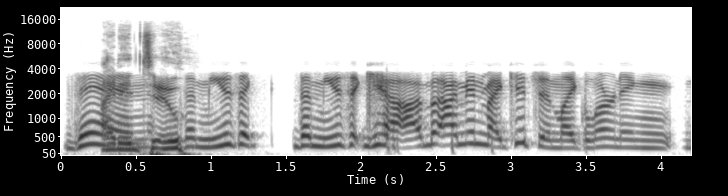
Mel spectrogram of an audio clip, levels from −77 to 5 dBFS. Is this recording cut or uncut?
uncut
